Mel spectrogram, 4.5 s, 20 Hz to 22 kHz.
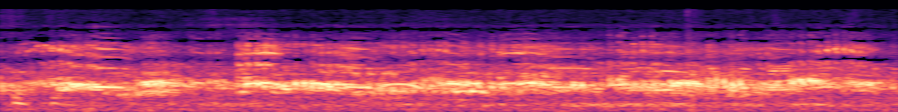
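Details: Large flock of common cranes on a roost flight, Hortobágy National Park, Hungary, 2 November 2016 (about 47,000 counted): dense chorus of many overlapping loud, rolling trumpeted calls carrying on without pause.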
